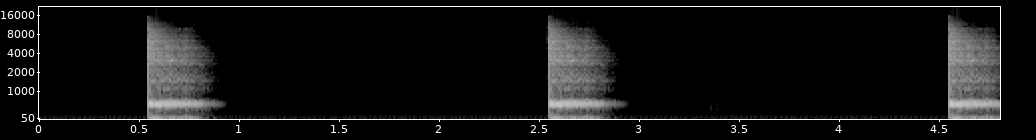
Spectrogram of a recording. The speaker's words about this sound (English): So to begin, we're going to set the metronome super slow, say 30 beats per minute, like this.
